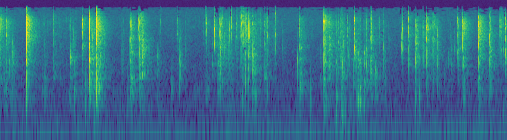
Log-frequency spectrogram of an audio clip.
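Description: A filled yellow crinkly plastic bag of ginger candy is crinkled and squeezed with fingertips and long nails while being moved side to side. The result is a dense run of bright, dry crackles and crinkles with sharp peaks that die away almost instantly and very little low end.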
